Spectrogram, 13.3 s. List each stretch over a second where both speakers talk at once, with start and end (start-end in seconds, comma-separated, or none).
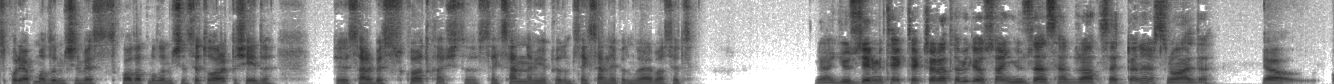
none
